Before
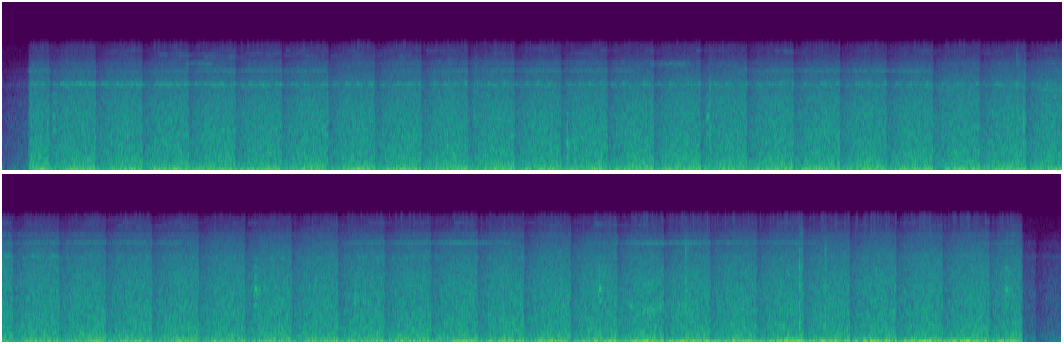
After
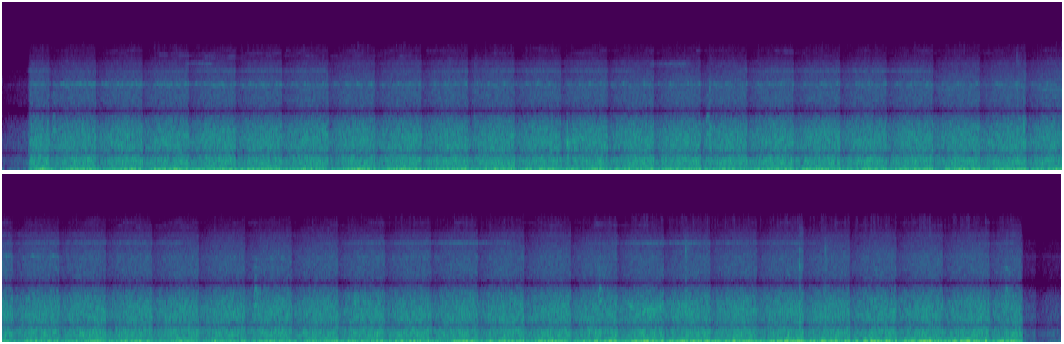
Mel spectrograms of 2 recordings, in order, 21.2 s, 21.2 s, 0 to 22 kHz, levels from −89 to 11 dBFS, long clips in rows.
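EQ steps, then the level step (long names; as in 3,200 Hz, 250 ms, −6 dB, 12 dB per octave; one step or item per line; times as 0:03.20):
high-shelf EQ 2,600 Hz −10.5 dB
phaser with its sweep stopped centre 410 Hz, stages 6
−4.0 dB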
